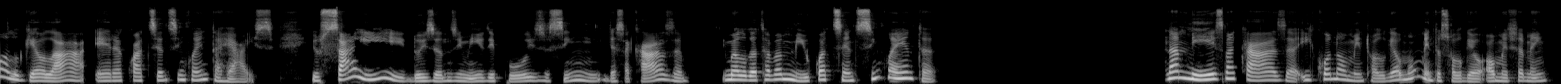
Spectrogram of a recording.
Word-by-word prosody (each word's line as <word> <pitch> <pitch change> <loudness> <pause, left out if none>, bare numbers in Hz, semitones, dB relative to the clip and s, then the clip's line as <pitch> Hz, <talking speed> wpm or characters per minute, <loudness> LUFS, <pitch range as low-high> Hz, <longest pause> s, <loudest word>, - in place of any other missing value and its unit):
aluguel 195 - 0
lá 165 +5 +1
era 170 +1 -3
R$450,00. 185 - -3 0.4
Eu - - -1
saí 230 - +3
2 160 +2 -1
anos 160 +3 -2
e 160 - -3
meio 145 +2 -2
depois, 155 +2 -4
assim, 160 +3 -2
dessa 145 +1 -6
casa, 195 -9 -1 0.3
e - - -8
meu 220 - +6
aluguel 200 -2 +4
estava 215 +4 -1
R$1.450,00. 225 - +2 2.3
Na 290 +2 +6
mesma 245 0 +6
casa. 195 - 0
E 200 - -3
quando 245 +3 -1
aumenta 170 -8 -4
o - - -3
aluguel, 180 +10 -2
não 250 +5 0
aumenta 245 - -3
só 160 - -4
aluguel, 140 -2 -3
aumenta 155 -1 -3
também 165 0 -4
185 Hz, 125 wpm, -22 LUFS, 155-225 Hz, 2.3 s, meu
